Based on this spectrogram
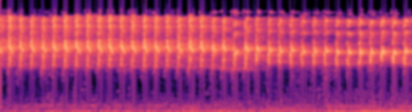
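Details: Lovebird ngekek panjang mixed with cililin and canary phrases: a short burst of evenly spaced, very fast high buzzy pulses, strong and clear, sliding slightly lower toward the close.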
